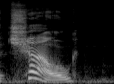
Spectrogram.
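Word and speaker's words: Czołg: polish premium heavy tank the Chow at least I believe that's how you pronounce it pwz 46 this Tank's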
